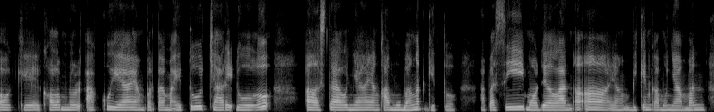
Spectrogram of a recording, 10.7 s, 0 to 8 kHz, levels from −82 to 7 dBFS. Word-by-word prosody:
Oke, 175 -1 -3 0.2
kalau 175 0 0
menurut 180 0 -2
aku 210 -2 -1
ya, 180 -1 +3
yang 180 - -5
pertama 170 - -2
itu 215 - 0
cari 175 -3 0
dulu, 175 +4 +2 0.6
eee, 175 -2 +4
style-nya 175 -1 +1
yang 170 - -5
kamu 175 0 0
banget 175 +4 +1
gitu. 155 -2 -9 0.3
Apa 165 0 -2
sih 200 +3 +2
modelan 165 -1 +3
heeh, 185 -2 +3
yang 160 0 -4
bikin 170 +2 -3
kamu 165 -3 -2
nyaman 170 +3 -1
175 Hz, 135 wpm, -24 LUFS, 165-180 Hz, 0.6 s, eee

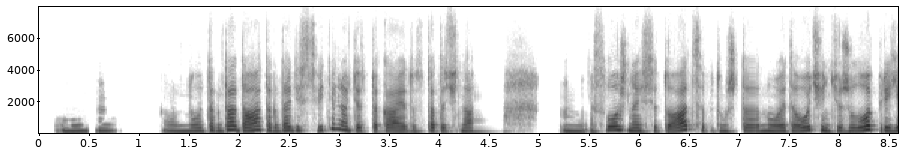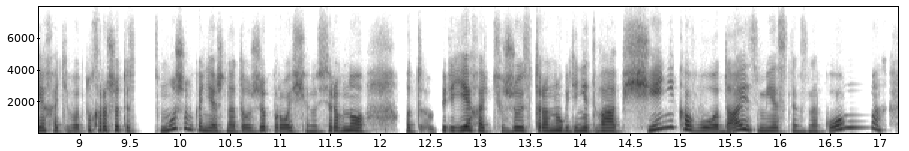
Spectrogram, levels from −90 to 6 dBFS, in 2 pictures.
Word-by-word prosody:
Мгм. 185 +1 -8 0.4
Ну 180 0 -6
тогда 215 +5 +1
да, 210 +3 +3
тогда 210 -1 -2
действительно 215 +6 -4
у - - -1
тя 190 -1 -3
такая 175 -3 -2
достаточно, 175 -1 -6 0.8
м, 175 -3 -8
сложная 220 +1 0
ситуация. 205 - 0
Потому 175 -1 -10
что, 175 +3 -5
ну, 180 -1 -2
это 180 0 -2
очень 215 -1 0
тяжело- 190 +7 +3
приехать. 195 -5 -1
Вот, 175 +1 -4
ну, 220 - -1
хорошо, 230 +1 +2
ты 210 - -4
с - - -21 0.2
мужем, 290 +7 0
конечно, 190 -5 0
это 175 +1 -1
уже 180 +5 0
проще. 180 -2 -1
Но 165 - -5
всё 165 +7 -3
равно 205 -2 +4 0.4
вот, 190 - -4 0.2
переехать 210 -1 +5
в - - -13
чужую 205 +3 +2
страну, 200 0 +3
где 190 0 -2
нет 195 -3 +2
вообще 195 - +3
никого, 230 - +3
да, 165 - +4
из 250 -6 +2
местных 190 -3 -3
знакомых- 270 - -1
190 Hz, 160 wpm, -23 LUFS, 180-215 Hz, 0.8 s, переехать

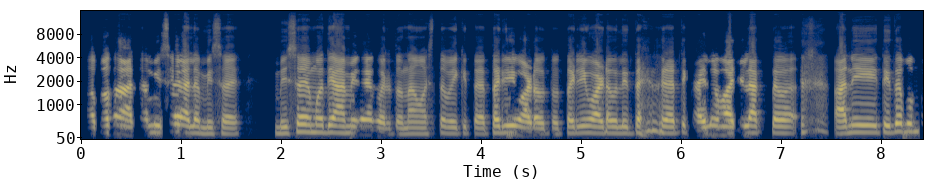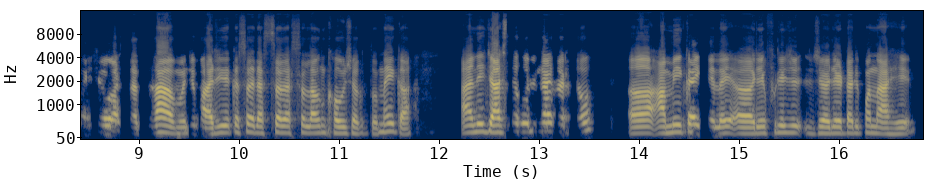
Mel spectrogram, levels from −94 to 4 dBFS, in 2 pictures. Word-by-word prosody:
बघा 200 +3 +2
आता 190 +1 0
मिसळ 210 +2 -1
आल 190 -1 +3
मिसळ. 165 -1 -3 0.4
मिसळमध्ये 205 +2 +1
आम्ही 190 -1 +3
काय 190 0 +2
करतो 160 -1 -4
ना, 165 +1 -2
मस्तपैकी 175 +1 -6
त - - -5 0.2
तर्री 200 +1 +3
वाढवतो. 160 -2 +1
तर्री 185 +1 0
वाढवली 180 -1 +2
तर 215 -8 0
ते - - -2
खायला 180 +2 0
भारी 185 +1 +3
लागतं 190 -2 +2 0.5
आणि 205 +2 +2
तिथं 215 +3 +2
पण 225 0 -2
पैसे 310 -11 -9
वाचतात. 175 -2 -2 0.2
हां, 195 -4 +8
म्हणजे 175 +4 -7
भारी 165 +3 +2
आहे 195 - -1
कसं 205 +1 -2
जास्त 185 - -1
रस्सा-रस्सा 195 0 0
लावून 185 +1 -1
खाऊ 180 -1 -2
शकतो 165 -2 -7
नाही 225 +4 -2
का? 155 - -1 0.5
आणि 205 +3 +1
जास्त 205 +3 +5
करून 230 0 -6
काय 240 0 +5
करतो, 240 - -4 0.4
अ, - - -4
आम्ही 185 +3 +3
काय 215 0 +3
केलंय 180 +1 -1
अ, 170 0 +2
रेफ्रिज 195 +2 -5 0.3
अ, 180 - +3
...रेटर 180 0 0
पण 195 -2 -4
आहे 165 0 +1
185 Hz, 190 wpm, -23 LUFS, 175-205 Hz, 0.5 s, हां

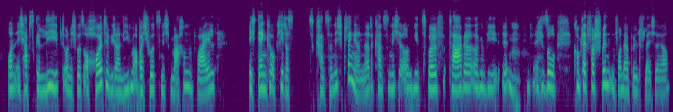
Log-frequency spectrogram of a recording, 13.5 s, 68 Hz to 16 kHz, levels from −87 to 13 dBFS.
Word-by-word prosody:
Und 210 +1 +1
ich 210 - 0
habe 210 - +4
es - - -4
geliebt 220 +3 -1
und 195 - -3
ich 185 - -2
würde 200 - 0
es - - -8
auch 195 - 0
heute 255 +3 +5
wieder 190 -2 -1
lieben, 200 +6 -5
aber 200 - 0
ich 195 - -1
würde 210 -1 0
es - - -8
nicht 190 - -4
machen, 240 +4 -2
weil 175 +6 +2 0.7
ich 220 - +2
denke: 215 +2 +6
„Okay, 240 - -2
das 185 -4 -4 0.3
das - - -1
kannst 195 -1 -2
du 190 - -9
nicht 235 +3 0
bringen“, 285 - 0
ne? 195 +3 -1
Da 230 - -8
kannst 220 -1 -3
du 215 - -7
nicht 215 +1 -2
irgendwie 215 +1 -4
12 215 0 +1
Tage 220 +2 +7
irgendwie 220 -1 -5
in 235 +1 -3 0.4
ey, 240 -4 -5
so 225 -1 +3 0.4
komplett 235 -1 +4
verschwinden 250 0 +3
von 200 0 -3
der 190 0 0
Bildfläche, 175 -2 -7
ja. 170 0 -6
215 Hz, 210 wpm, -24 LUFS, 195-230 Hz, 0.7 s, Tage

